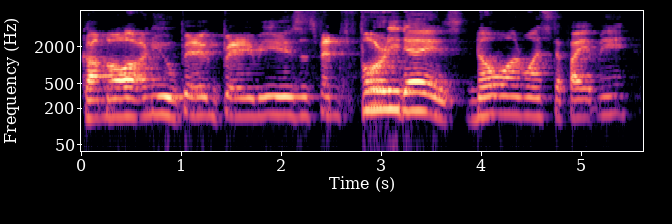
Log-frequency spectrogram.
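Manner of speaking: Goliath jeering at the army; booming bully taunt; taunting giant. Retold or imitated. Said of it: "And he's like".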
